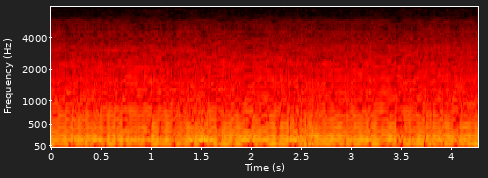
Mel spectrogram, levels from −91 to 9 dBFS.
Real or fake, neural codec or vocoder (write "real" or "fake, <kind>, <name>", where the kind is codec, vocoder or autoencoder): fake, vocoder, HiFi-GAN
